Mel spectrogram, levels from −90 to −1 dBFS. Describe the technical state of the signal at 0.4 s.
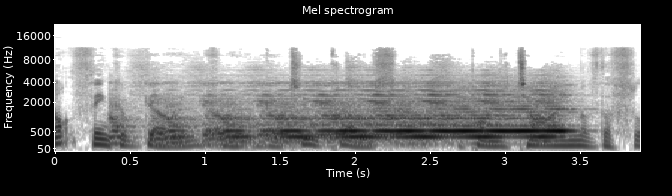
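A pulsing howl near 500 Hz, up to about 14 dB above the speech, runs 0.35–3.83 s: feedback howl from a microphone–loudspeaker loop gaining level.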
